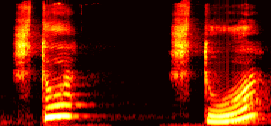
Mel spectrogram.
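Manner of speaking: high startled first word, then a puzzled one; bewildered questioning; taken aback. A narrator's reading. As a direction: ask it in confusion. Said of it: "растерялась Анна".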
